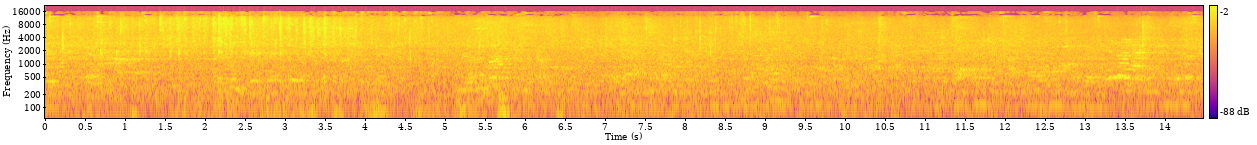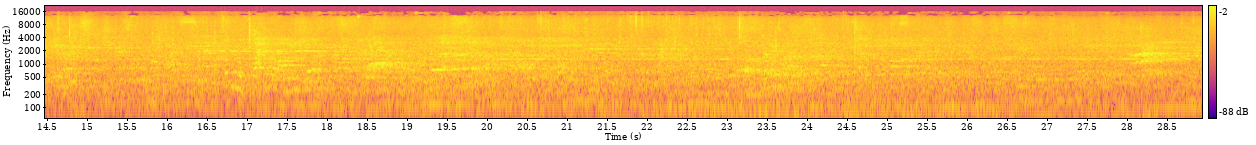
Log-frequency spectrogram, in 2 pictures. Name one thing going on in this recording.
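Distant voices murmur and chatter in an echoing covered walkway.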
